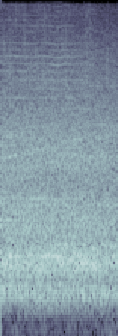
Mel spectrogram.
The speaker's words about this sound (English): I can't believe they booed him. That's so mean.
